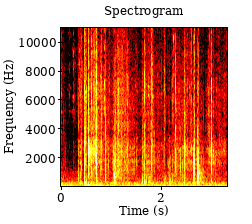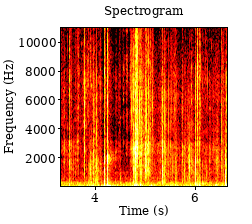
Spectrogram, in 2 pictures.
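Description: Solid white pieces of a magnesium carbonate gym chalk block are squeezed and crushed by fingers and both hands over a pile of chalk powder. Dense, dry crunches and crackles crumble in quick bursts, bright and gritty with short snaps that stop almost instantly. The chalk breaks down steadily under the pressure, with louder crushing bursts near the middle and the end.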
